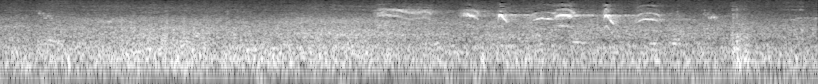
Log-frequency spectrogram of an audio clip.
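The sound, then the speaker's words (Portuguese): Birds chirp in short bursts partway through, over a steady rush of outdoor noise like wind or traffic in an open town square, in cold weather with the sun high behind a layer of clouds. “junto aos pássaros, o sol está bem alto, mas realmente é nuvens.”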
